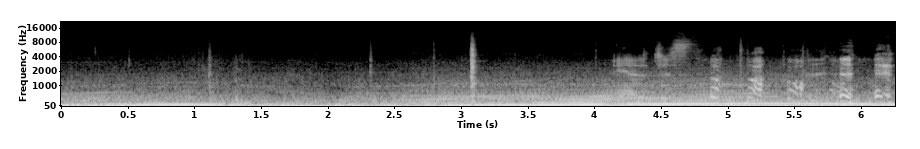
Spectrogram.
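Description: Turbocharged four-cylinder engine of a 2013 Mini Cooper S Coupe heard from inside the cabin, pulling in gear; its revs climb steadily from a couple of seconds in and fall back near the end.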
